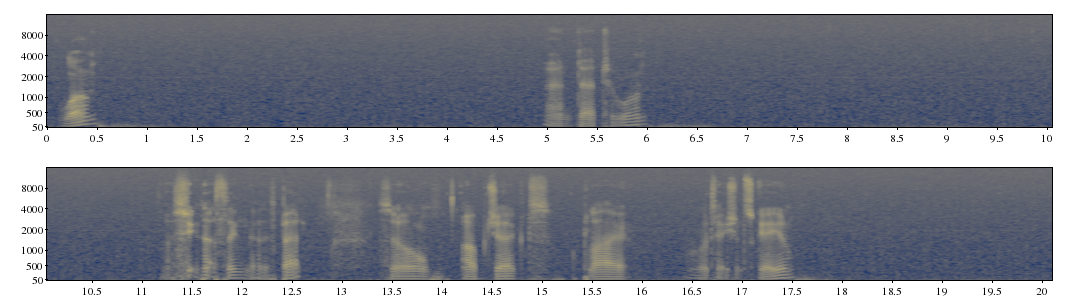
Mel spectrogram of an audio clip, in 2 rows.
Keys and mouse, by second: 5.3-7.0 drag, 12.0 Tab, 12.6 Tab.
